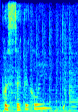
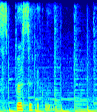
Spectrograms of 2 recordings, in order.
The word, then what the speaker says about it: specifically: have it wait hope did you just say pacifically like the ocean that's how you say it mate it's specifically unlike days Gary when you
